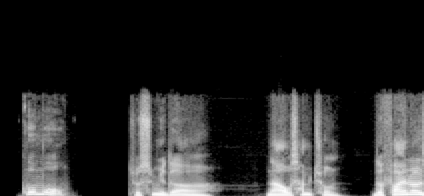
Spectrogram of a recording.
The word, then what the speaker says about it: 고모: The first syllable is go, not 코. 고모.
